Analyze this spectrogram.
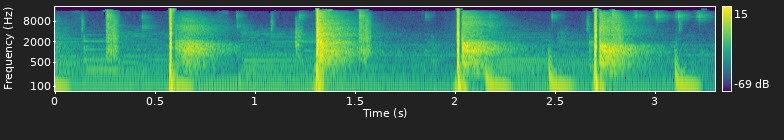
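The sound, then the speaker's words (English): Slow hand claps imitate the dutiful clapping at a school awards ceremony for top students, with several loud, sharp claps evenly spaced and fainter knocks between them. “and clapping for people pretty much continuously.”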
